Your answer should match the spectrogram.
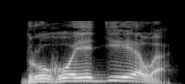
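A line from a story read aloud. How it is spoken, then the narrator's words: Joyful exclamation. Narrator (Russian): радостно воскликнул банщик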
